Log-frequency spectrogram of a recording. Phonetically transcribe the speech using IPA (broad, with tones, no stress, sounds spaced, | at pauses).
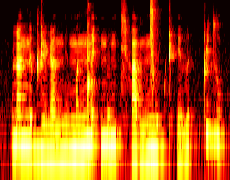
ɳ ã˦ n ɵ˧ d ɖ i˨ ɳ ɐ˨ n e̤˧ m ɐ˧ ŋ͡ǃ e˦ ʔ m e̤˦ m t͡ɕʰ a˨ b ŋ͡ǀ e̤˦ b ʈʰ e˨ v | ʈ ʉ˦ d u˧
